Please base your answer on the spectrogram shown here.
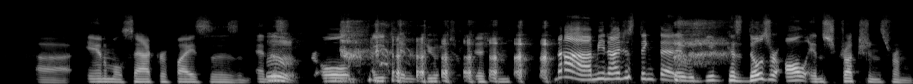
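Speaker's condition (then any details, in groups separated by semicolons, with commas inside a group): No condition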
